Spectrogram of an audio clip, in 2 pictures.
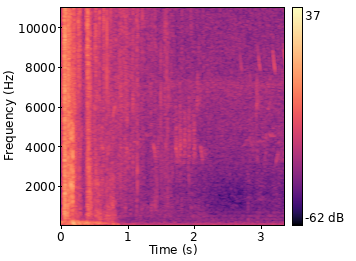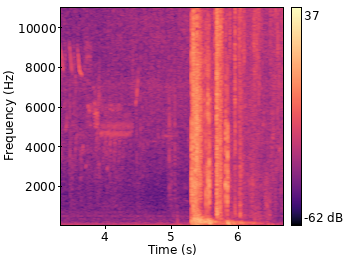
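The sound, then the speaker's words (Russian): Two loud gunshots from a double-barrelled hunting gun fired at a hat lying on the ground, each blast sharp and booming, separated by a long stretch of near quiet. “два раза стреляет в неподвижно лежащую шляпу”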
